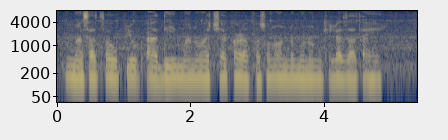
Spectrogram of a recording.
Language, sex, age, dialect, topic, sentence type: Marathi, male, 25-30, Standard Marathi, agriculture, statement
